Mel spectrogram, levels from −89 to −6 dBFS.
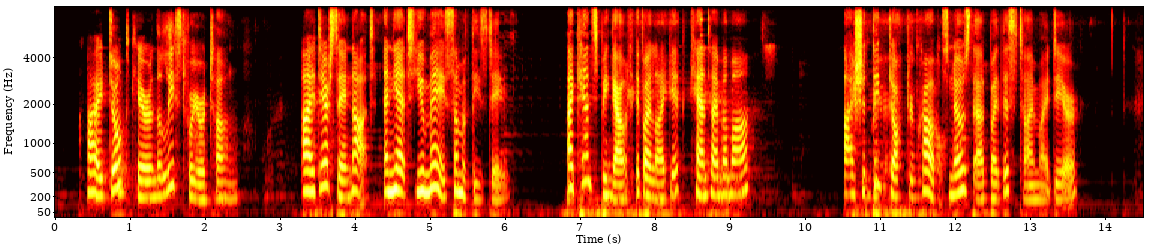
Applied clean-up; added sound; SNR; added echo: neural mask model DeepFilterNet 3.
